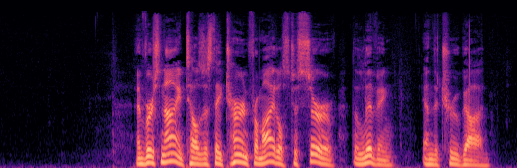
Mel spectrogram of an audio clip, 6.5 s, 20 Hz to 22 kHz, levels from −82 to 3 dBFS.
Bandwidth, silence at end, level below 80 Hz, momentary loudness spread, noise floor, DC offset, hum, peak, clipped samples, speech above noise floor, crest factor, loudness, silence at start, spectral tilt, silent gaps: 16.5 kHz; 0.35 s; -44 dBFS; 9 LU; -55 dBFS; under 0.1%; none; 0 dBFS; under 0.1%; 41 dB; 16 dB; -14 LUFS; 1.7 s; -5.5 dB/octave; none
